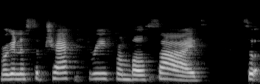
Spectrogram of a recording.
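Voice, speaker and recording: A woman's fairly high-pitched voice. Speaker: math teacher. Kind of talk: tutorial. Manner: fast; animated.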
